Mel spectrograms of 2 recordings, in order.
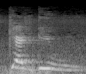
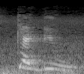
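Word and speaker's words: schedule: इसकी सही प्रनंसीएशन है शेड्यूल इसकी सही प्रनंसीएशन क्या है शेड्यूल फॉर्म ब्लू ओ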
